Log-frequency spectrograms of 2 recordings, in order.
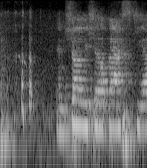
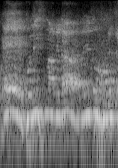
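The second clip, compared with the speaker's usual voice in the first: high, slow put-on homie voice; mock gang greeting; 6 semitones higher than usual. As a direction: greet the gang like one of them, drawn out. Cop greeting at gang party.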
